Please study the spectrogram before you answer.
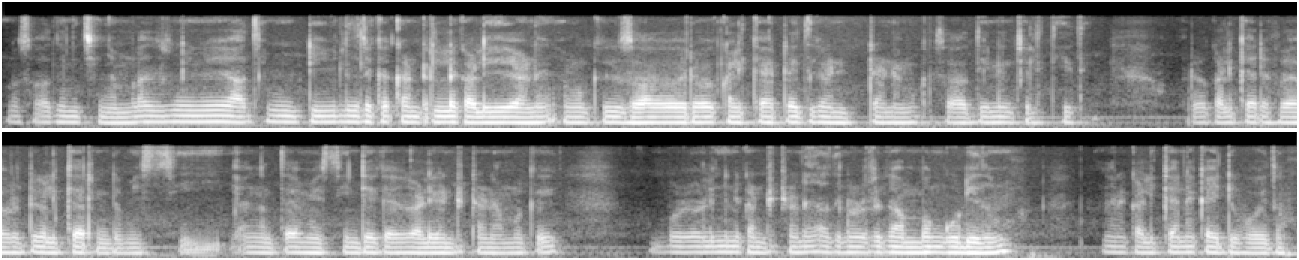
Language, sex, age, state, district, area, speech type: Malayalam, male, 30-45, Kerala, Kozhikode, urban, spontaneous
